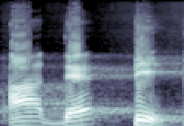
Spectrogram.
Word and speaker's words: ADEP: é Ministério adep pessoal às vezes pensa que adep é mudo não o é p é no final adeppe no final Amém Deus abençoe muito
